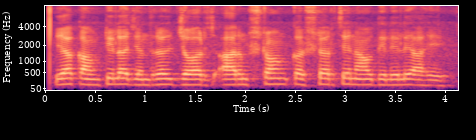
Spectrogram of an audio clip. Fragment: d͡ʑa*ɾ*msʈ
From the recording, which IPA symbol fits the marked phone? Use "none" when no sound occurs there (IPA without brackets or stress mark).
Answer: ɾ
